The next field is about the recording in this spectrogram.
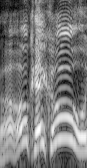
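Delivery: high, loud, casual crowd voices.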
